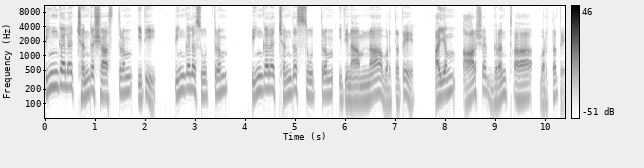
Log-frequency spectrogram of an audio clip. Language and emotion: Sanskrit, neutral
